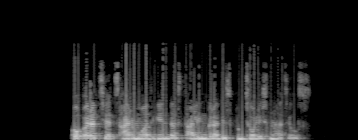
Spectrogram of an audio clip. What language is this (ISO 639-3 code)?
kat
